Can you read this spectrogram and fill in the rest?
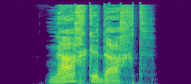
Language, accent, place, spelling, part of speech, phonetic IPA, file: German, Germany, Berlin, nachgedacht, verb, [ˈnaːxɡəˌdaxt], De-nachgedacht.ogg
- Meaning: past participle of nachdenken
